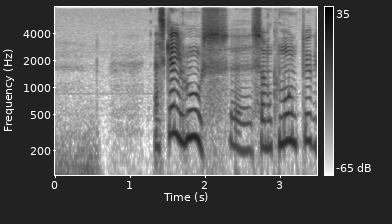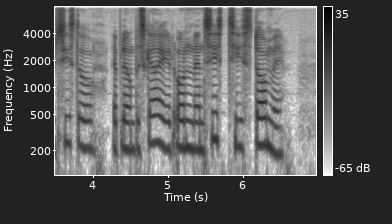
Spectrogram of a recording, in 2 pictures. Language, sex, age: Danish, female, 24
